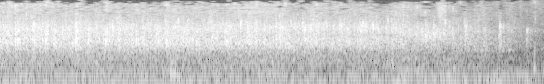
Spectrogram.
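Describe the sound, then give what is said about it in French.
An audience applauds steadily, a dense, continuous wash of many hands clapping at an even loudness for several seconds, tapering slightly at the end. “Applaudissez avec moi ce que Dieu pourrait faire.”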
